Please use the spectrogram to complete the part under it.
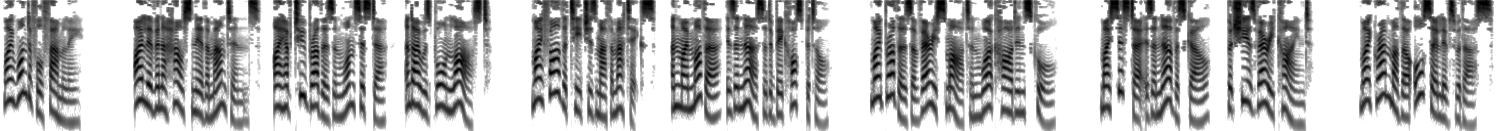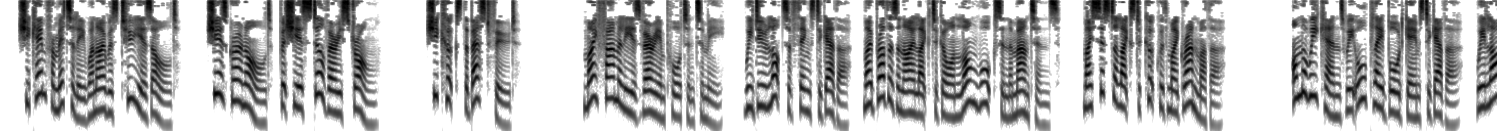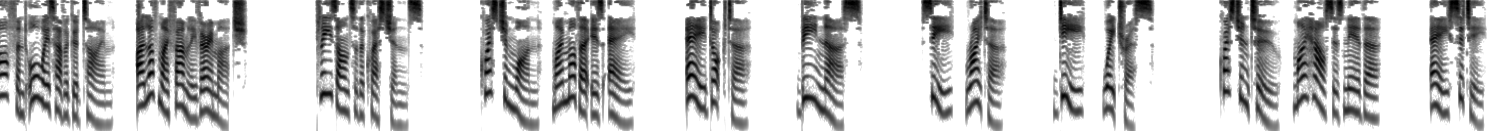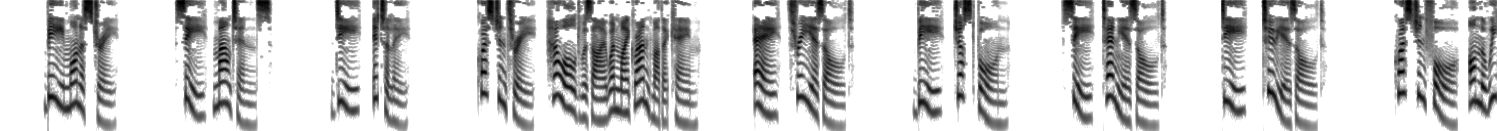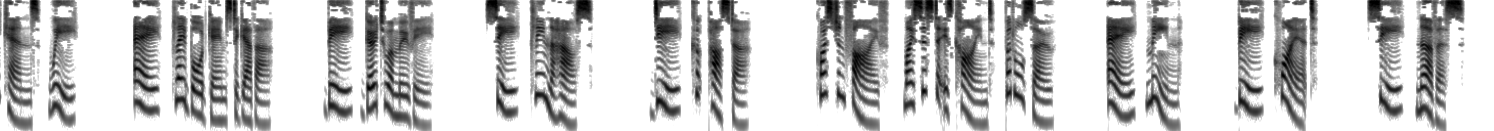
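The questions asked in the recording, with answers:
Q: My mother is A.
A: B: Nurse

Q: My house is near the A.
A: C: Mountains

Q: How old was I when my grandmother came?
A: D: 2 years old

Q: On the weekends, we A.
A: A: Play board games together

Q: My sister is kind, but also A.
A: C: Nervous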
